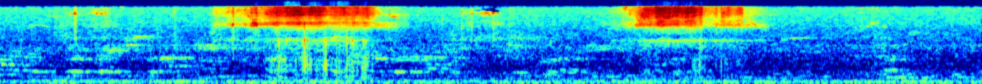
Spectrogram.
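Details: Sleeping cat snoring: two breathy, rasping bursts roughly three seconds apart over a steady low hum.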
